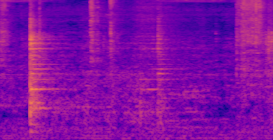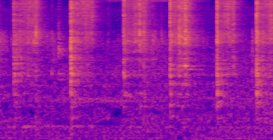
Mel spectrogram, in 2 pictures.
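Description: Rice tipped into a pot while layering Kabuli pulao: soft grainy clattering and scraping knocks of a utensil against the metal pot, a sharp tap early then a string of quiet scrapes and taps, close and fairly faint.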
